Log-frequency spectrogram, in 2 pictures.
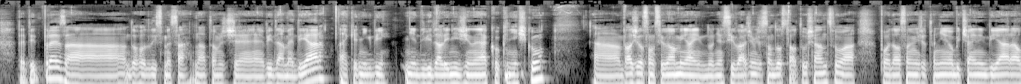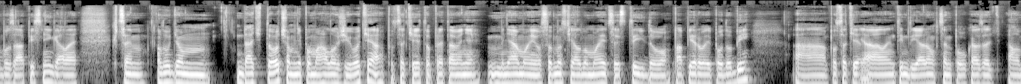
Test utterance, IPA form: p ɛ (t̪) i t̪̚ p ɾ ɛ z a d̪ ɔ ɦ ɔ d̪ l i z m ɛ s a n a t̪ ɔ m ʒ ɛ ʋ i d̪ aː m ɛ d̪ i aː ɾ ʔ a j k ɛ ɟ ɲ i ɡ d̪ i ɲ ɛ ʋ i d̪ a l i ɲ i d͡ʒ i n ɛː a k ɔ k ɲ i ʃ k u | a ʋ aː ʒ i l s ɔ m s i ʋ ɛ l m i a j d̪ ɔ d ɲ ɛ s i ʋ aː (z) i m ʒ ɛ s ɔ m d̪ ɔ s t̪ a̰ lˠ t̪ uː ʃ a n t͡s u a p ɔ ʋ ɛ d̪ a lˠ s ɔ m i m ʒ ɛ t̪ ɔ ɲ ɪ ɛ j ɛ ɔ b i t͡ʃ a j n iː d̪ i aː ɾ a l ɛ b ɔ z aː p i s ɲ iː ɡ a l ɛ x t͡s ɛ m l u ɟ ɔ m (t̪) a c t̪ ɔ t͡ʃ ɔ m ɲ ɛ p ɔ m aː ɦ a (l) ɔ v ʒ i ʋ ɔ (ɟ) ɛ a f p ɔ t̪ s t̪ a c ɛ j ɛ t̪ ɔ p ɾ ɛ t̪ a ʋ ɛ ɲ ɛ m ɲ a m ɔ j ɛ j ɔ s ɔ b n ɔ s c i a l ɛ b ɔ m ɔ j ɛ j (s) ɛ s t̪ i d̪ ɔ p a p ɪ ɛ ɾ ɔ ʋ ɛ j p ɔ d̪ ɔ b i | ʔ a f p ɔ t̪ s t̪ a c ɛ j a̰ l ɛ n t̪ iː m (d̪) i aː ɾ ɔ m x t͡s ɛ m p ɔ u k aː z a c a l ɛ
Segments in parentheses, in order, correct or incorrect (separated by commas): correct, incorrect, incorrect, correct, incorrect, incorrect, correct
